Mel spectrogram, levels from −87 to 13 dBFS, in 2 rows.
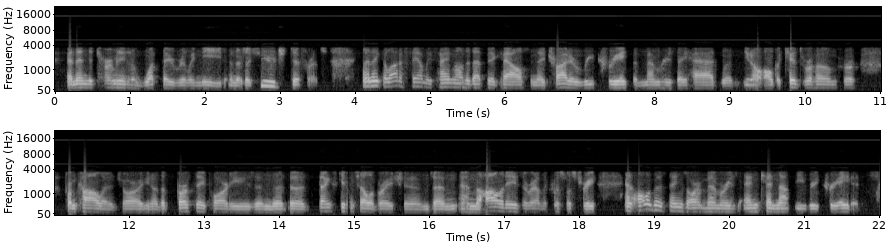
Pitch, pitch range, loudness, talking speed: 120 Hz, 110-130 Hz, -22 LUFS, 200 wpm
